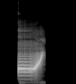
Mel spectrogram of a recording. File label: comedy accent; NCH Library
